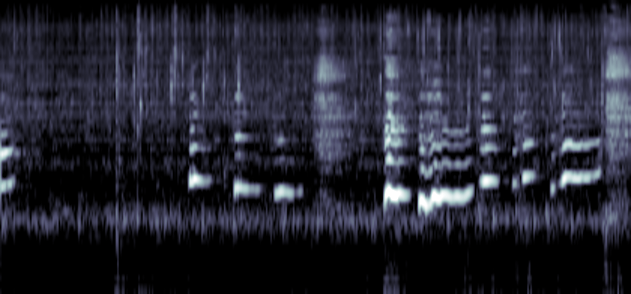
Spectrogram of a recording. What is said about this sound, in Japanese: お湯を張っておいて。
